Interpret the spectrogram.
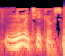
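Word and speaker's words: pneumatikos (πνευματικός): The word in Greek is pneumatikos, P-N, but pronounced pneumatikos, pneuma, like the word pneumonia, same root.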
